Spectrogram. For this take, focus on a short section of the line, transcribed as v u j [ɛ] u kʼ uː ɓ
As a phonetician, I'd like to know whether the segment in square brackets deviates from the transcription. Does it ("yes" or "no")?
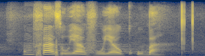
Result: yes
